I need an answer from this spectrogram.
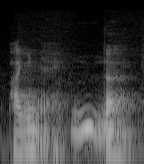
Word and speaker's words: Payne: Payne, the way you pronounce it.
